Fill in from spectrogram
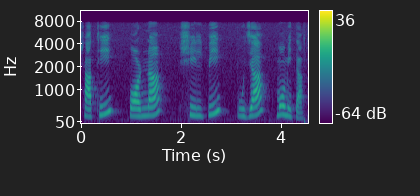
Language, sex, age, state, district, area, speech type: Bengali, female, 30-45, West Bengal, Paschim Bardhaman, urban, spontaneous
